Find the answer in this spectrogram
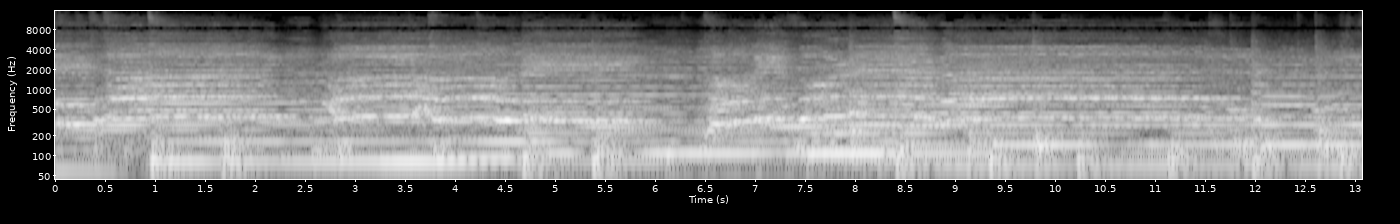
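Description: A live worship band playing a congregational song: several voices singing together into microphones over electric guitar and keyboard, with long held bass notes that change every few seconds.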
